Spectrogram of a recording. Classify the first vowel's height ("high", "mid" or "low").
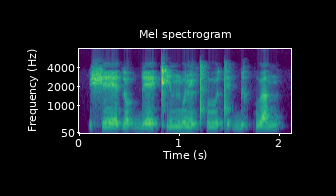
mid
